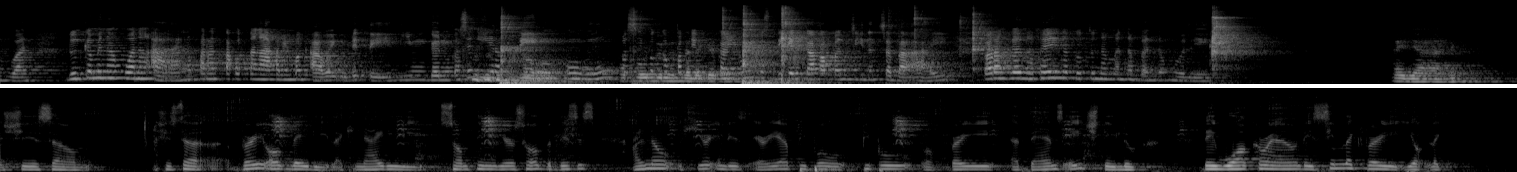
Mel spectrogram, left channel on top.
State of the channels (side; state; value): both; different; correlation 0.00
